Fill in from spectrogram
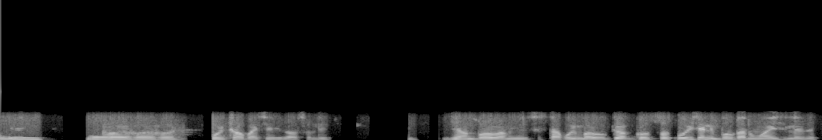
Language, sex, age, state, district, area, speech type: Assamese, male, 45-60, Assam, Charaideo, urban, conversation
